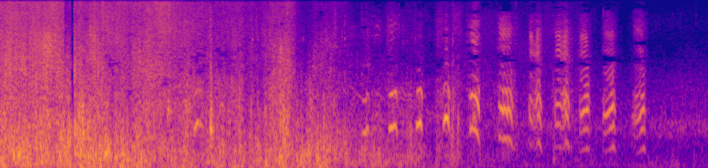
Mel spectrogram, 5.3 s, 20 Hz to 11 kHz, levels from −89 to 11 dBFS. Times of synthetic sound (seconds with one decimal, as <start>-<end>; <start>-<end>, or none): none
